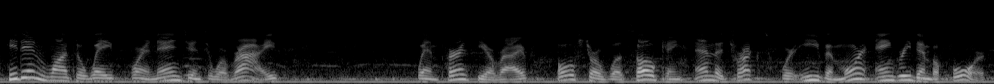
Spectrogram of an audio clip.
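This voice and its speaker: A man narrates a children's storybook in a highish, very animated voice. The recording is thin and phone-like, with loud noise and hum behind him. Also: unhurried. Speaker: story reader.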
